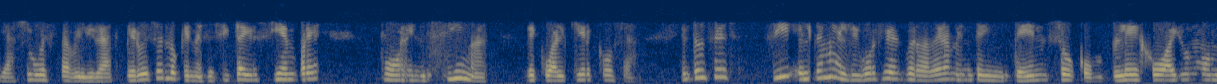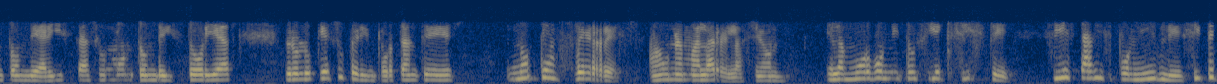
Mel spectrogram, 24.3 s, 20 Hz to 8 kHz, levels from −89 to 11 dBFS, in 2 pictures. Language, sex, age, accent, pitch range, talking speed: Spanish, female, 40-59, Mexican, 170-210 Hz, 150 wpm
